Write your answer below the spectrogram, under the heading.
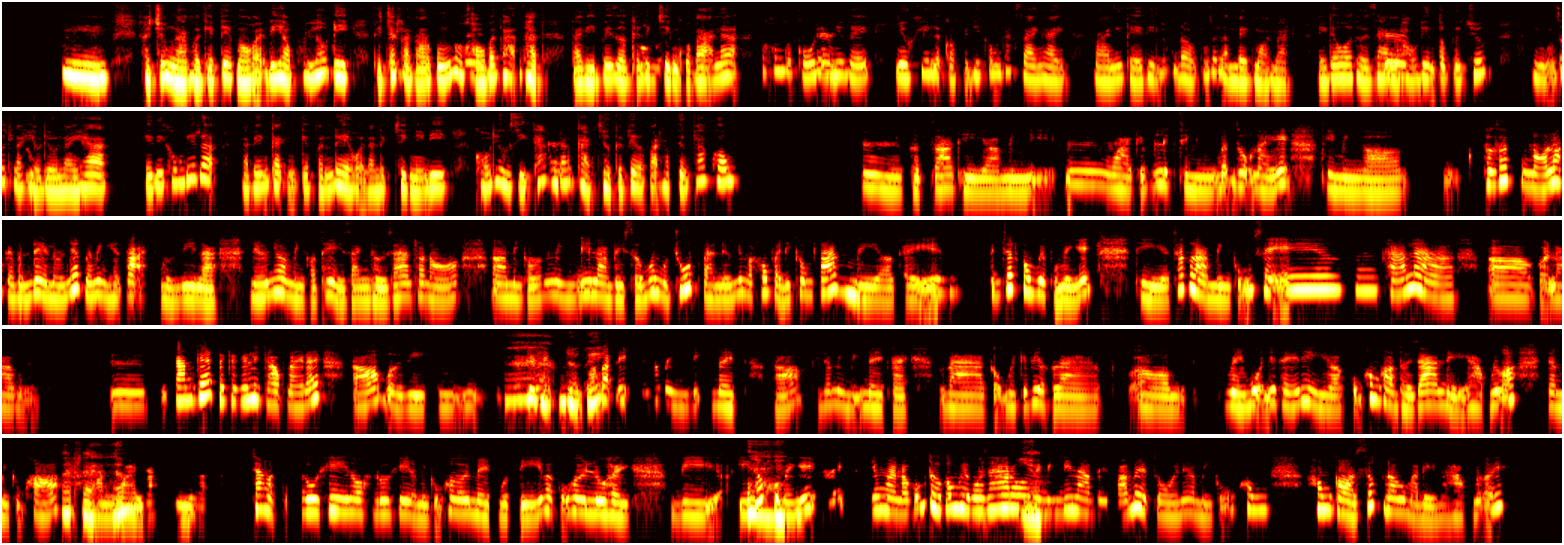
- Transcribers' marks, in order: tapping; other background noise; laughing while speaking: "lười"; laugh; unintelligible speech
- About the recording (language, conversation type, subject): Vietnamese, advice, Làm sao tôi có thể linh hoạt điều chỉnh kế hoạch khi mục tiêu thay đổi?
